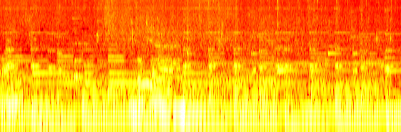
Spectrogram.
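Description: Minced garlic and chopped white onion sizzling as they are tipped into hot oil in a wok, over background music.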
